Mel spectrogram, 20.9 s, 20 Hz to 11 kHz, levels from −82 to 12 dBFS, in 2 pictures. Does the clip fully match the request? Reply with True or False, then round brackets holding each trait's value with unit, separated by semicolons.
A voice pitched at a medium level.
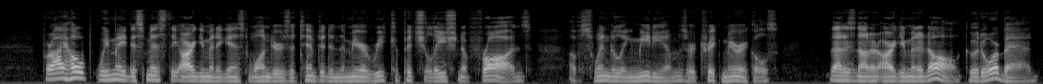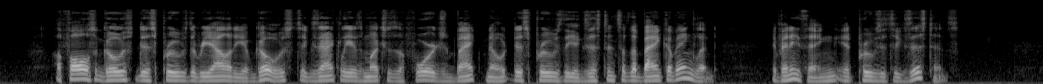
False (115 Hz)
